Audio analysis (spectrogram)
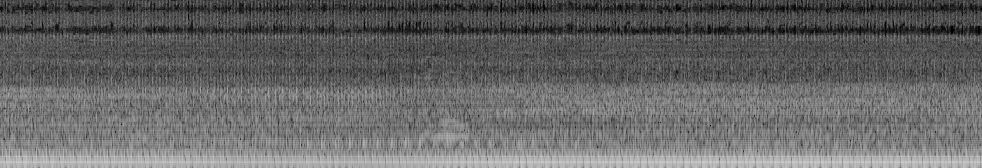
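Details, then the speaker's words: TDI diesel cold-started after swapping in a junkyard airbox, at raised fast idle to warm up in the cold. Steady, even diesel clatter with no misfire or knock: normal cold idle. "There we go. Idle kicks in, help warm her up in the cold."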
